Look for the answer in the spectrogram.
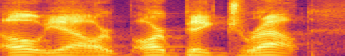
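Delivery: mocking, condescending, patronizing put-on lament. Voicing what Cowboys fans don't want to hear from their organization, acting out mocking condescension. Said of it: "you mockingly, condescendingly saying".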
